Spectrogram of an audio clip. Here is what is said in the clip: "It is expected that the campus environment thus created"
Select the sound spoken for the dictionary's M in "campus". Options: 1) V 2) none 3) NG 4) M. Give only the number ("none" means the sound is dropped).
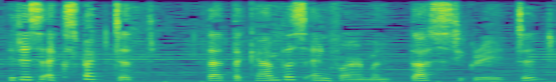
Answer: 4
